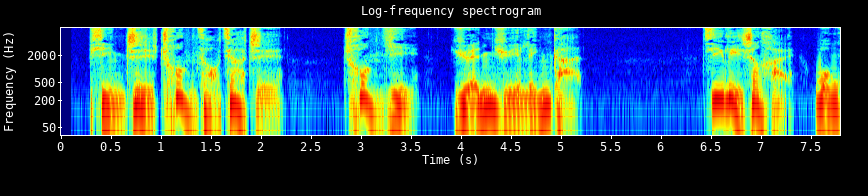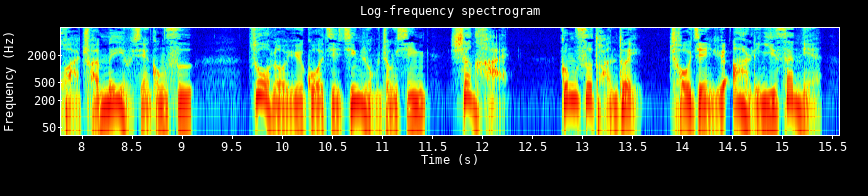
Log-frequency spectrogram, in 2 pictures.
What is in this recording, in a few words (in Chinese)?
男 专题 激励; 上海文化传媒公司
